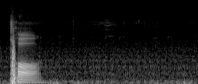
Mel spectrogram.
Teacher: तो क्या जाएगा, ये ओष्ठ सट रहा है। फ बोलने पे आपके दोनों ओठ क्या हो रहे हैं, सट जा रहे हैं थोड़े से टाइम के लिए। फ ऐसे, ठीक है।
